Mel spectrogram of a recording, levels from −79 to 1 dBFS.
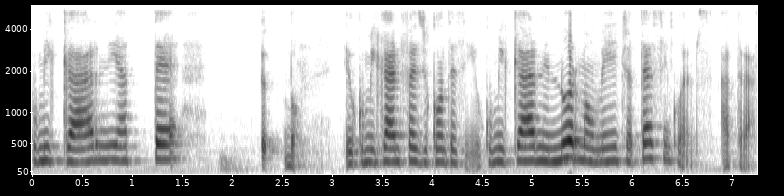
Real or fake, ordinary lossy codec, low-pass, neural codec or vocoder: real; none; 5.4 kHz; none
